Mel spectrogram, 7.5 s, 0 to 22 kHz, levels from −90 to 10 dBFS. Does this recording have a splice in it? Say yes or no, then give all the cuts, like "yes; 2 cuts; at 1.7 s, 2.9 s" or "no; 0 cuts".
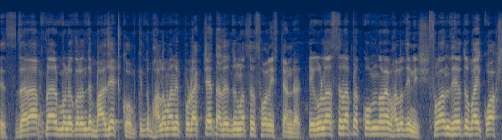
no; 0 cuts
